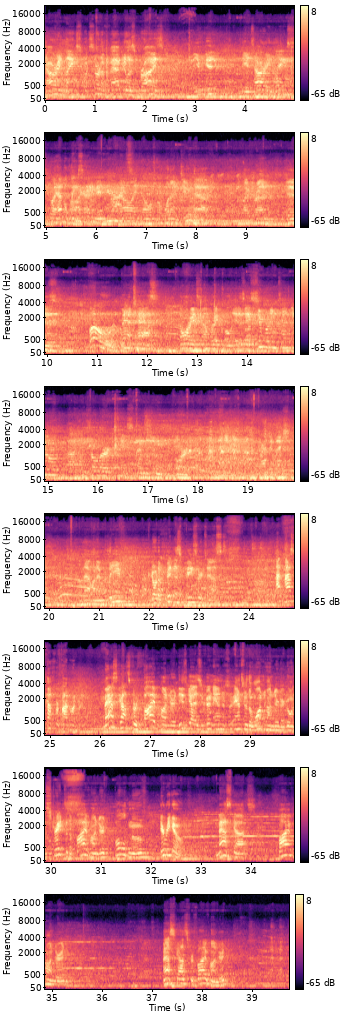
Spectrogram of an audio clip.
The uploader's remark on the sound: Live from Midwest Gaming Classic 2022 it's the Midwest Game Show Classic!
